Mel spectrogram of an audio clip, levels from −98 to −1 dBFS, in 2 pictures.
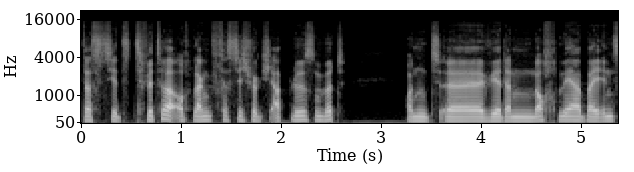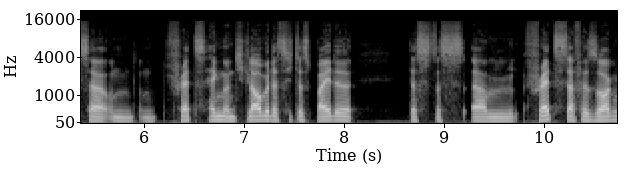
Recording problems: abrupt cut into speech; at the end

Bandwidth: 14.5 kHz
